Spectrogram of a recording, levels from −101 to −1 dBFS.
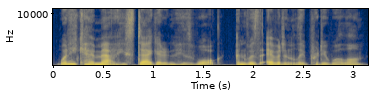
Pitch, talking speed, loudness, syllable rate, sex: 180 Hz, 285 wpm, -20 LUFS, 7.2 syllables/s, female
